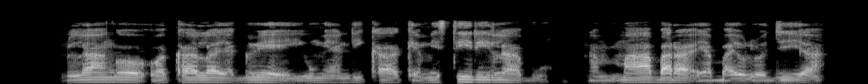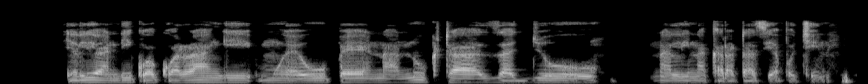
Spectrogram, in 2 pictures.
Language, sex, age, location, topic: Swahili, female, 18-24, Kisumu, education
